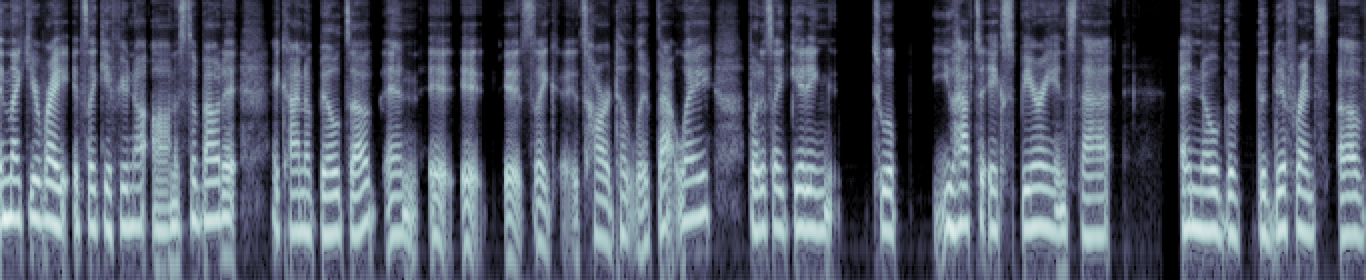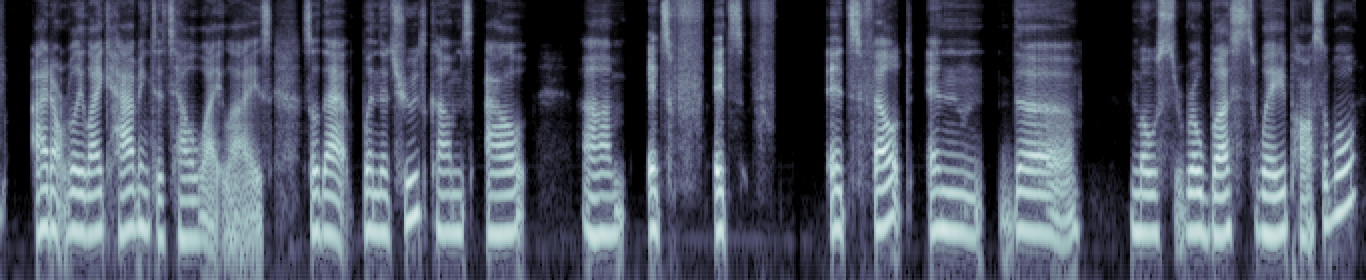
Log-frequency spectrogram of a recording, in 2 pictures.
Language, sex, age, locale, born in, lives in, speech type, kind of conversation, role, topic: English, female, 30-34, en-US, United States, United States, conversation, unstructured, none, Do white lies preserve relationships more effectively than always insisting on brutal honesty?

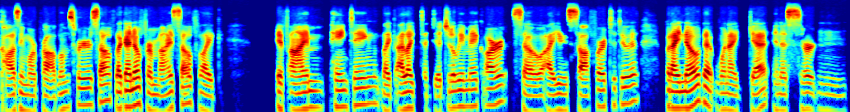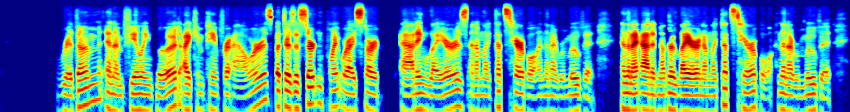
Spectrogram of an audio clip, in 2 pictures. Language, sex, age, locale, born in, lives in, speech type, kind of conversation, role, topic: English, male, 30-34, en-US, United States, United States, conversation, podcast, host, What helps you keep going when progress is slower than you hoped?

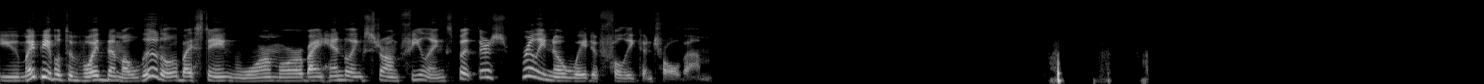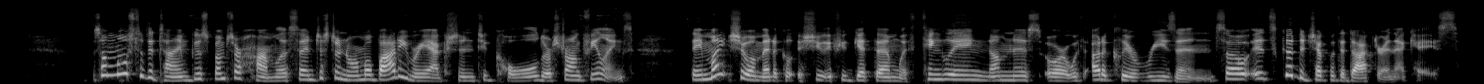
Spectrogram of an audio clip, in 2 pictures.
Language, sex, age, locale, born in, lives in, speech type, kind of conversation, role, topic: English, female, 60-64, en-US, United States, United States, read, expert-assistant, expert, Why do we get goosebumps?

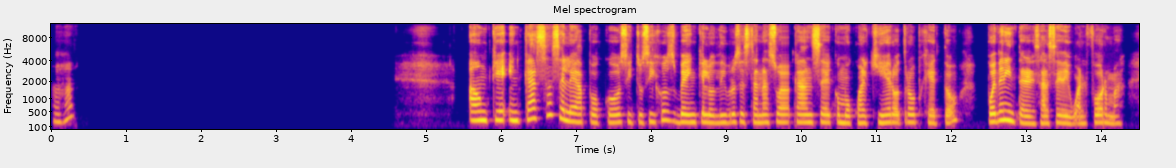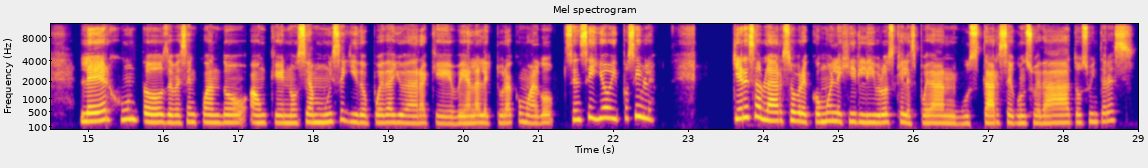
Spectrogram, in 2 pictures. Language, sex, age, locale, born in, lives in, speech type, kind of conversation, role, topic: Spanish, female, 30-34, es-MX, Mexico, United States, read, expert-assistant, expert, ¿Por qué es esencial fomentar la lectura en la infancia?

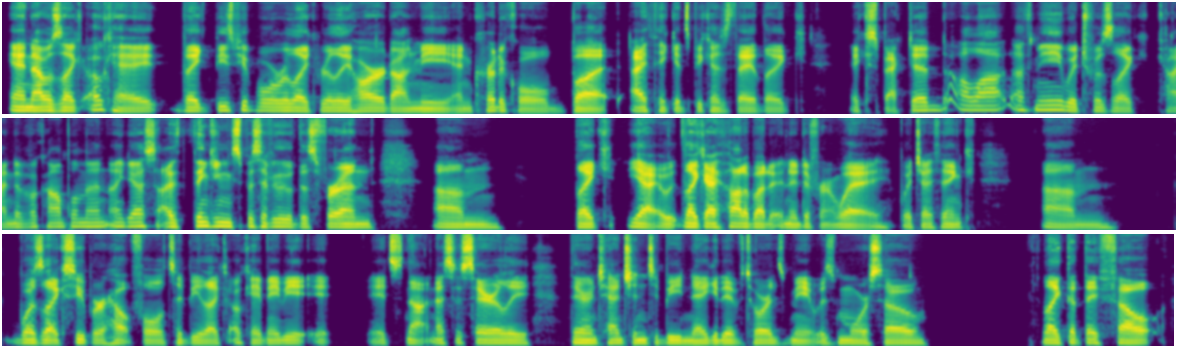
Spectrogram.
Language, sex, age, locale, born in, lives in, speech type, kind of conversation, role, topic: English, male, 30-34, en-US, United States, United States, conversation, podcast, host, What are some effective ways to break the cycle of negative self-talk?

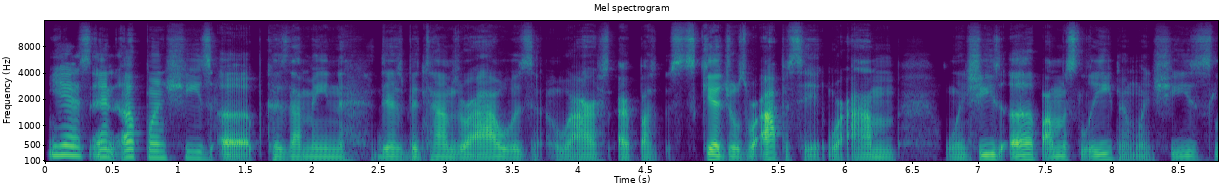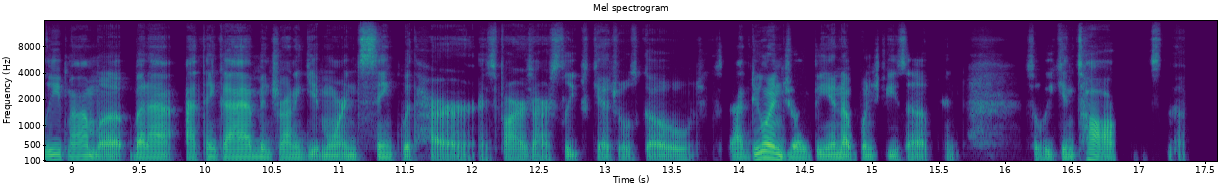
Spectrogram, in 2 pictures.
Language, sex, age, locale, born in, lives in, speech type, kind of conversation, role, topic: English, male, 25-29, en-US, United States, United States, conversation, unstructured, none, What are some simple ways you check in on your mental health and feel more connected?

